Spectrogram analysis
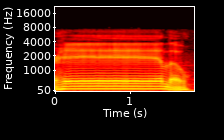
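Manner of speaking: ordinary talk, nothing marked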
